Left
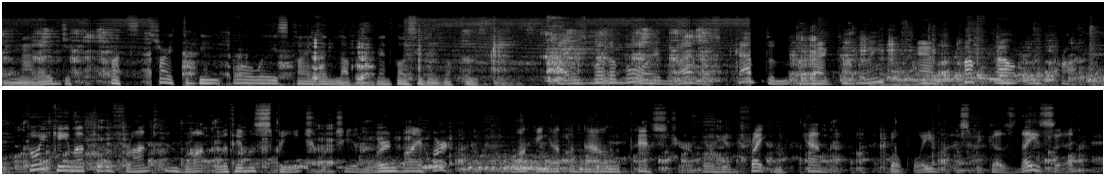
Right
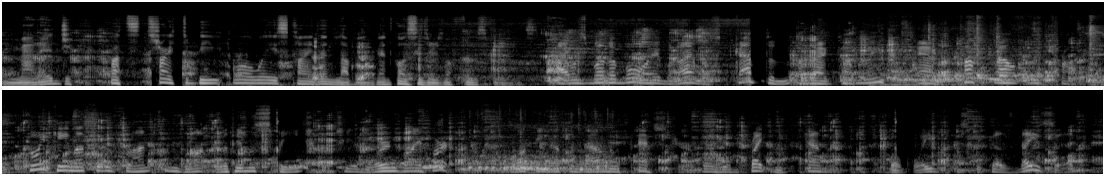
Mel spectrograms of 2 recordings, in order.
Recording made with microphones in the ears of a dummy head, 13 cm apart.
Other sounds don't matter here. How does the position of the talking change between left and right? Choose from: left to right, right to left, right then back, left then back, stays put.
right to left.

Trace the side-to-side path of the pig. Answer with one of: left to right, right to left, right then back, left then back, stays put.
left to right.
